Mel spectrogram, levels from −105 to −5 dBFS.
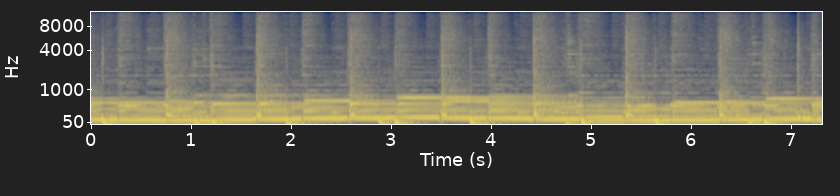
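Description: No technical faults are audible.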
